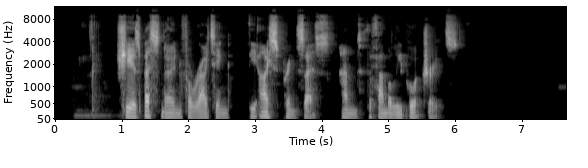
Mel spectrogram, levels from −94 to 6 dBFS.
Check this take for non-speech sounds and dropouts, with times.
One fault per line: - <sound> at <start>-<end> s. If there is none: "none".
none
